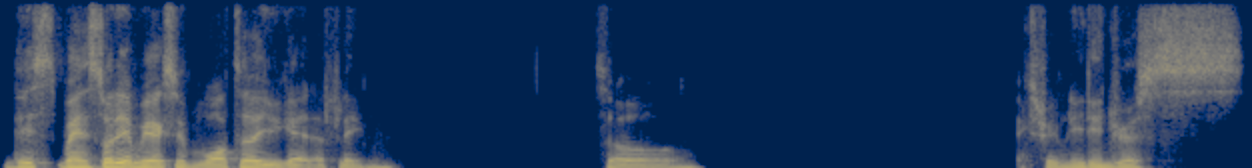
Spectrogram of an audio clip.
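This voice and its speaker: A male tutor with a Singaporean English accent walks a student through a science lesson. His voice is warm and mellow at an ordinary pitch, and he quizzes and teases in an easy, chatty way. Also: steady tone, takes it slowly, long pauses.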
